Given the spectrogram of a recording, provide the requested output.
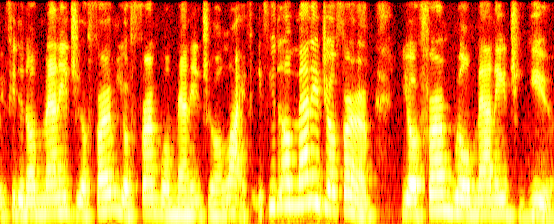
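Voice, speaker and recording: A woman with a plain, everyday voice speaks at a moderate pace, her medium pitch showing ordinary variation. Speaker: lawyer running a webinar. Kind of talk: webinar presentation. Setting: online webinar.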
